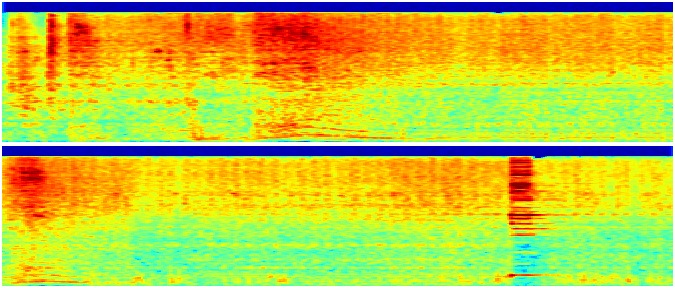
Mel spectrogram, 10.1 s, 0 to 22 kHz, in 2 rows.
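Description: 1944 Willys MB jeep's 2.2-litre four-cylinder engine running at idle, revved up and back down twice. A short horn toot near the end.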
